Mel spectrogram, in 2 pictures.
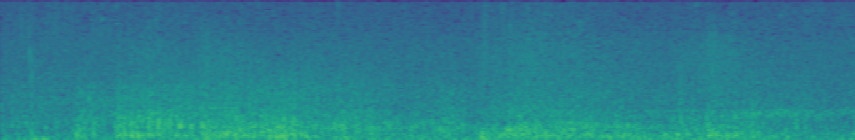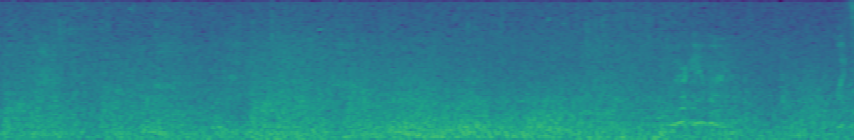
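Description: Thunderstorm in the Life is Strange video game: steady heavy rain hisses throughout with deep rolling thunder rumbling underneath, loud and continuous, no talking.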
